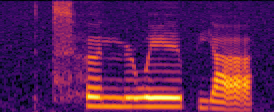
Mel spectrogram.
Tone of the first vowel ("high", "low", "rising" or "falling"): high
